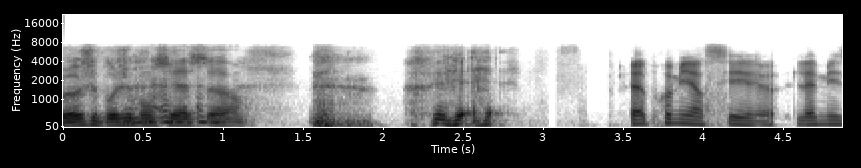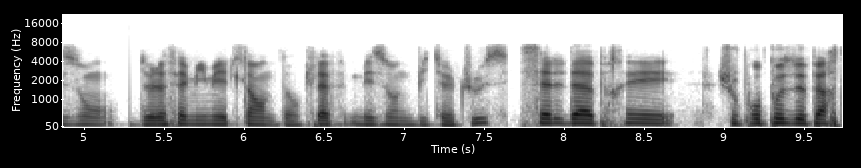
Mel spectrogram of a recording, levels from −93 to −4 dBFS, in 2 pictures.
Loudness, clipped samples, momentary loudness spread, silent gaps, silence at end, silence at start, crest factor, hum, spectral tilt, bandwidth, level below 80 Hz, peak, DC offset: -21 LUFS; under 0.1%; 13 LU; 3.03-3.07 s; 0 s; 0 s; 20 dB; none; -6.5 dB/octave; 7.4 kHz; -44 dBFS; 0 dBFS; under 0.1%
